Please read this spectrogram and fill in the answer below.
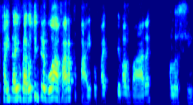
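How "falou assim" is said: normal talking voice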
